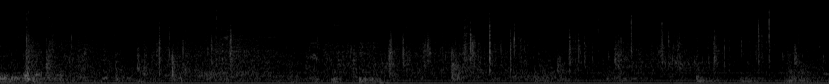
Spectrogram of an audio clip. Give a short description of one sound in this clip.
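Pages of books rustle and turn.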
